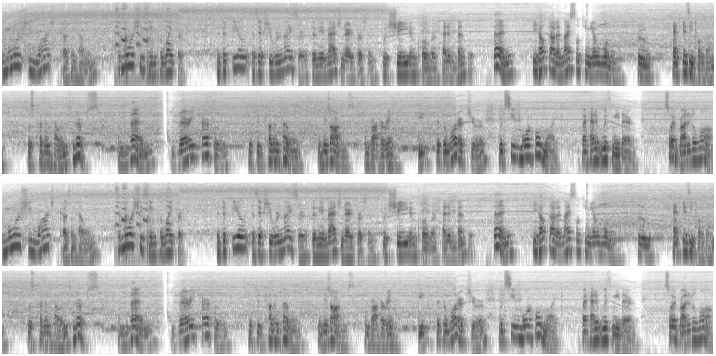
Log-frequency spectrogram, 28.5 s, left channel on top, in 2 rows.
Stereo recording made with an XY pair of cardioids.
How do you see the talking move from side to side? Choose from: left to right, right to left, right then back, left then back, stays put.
right to left.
